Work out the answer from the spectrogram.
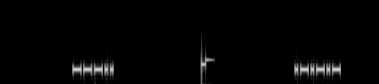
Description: Morse code, heard as a keyed tone, about 46 wpm, 700 Hz. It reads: 8 .
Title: Single Character (Letter:Number:Punctuation:Prosign) 45wpm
